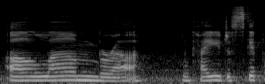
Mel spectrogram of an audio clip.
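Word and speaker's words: Alhambra: they are pronounced differently the H is always silent ignore it pretend like it's not even there just go straight to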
